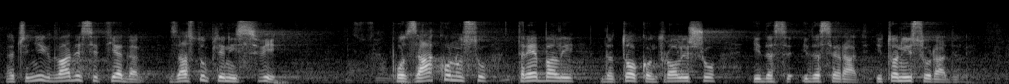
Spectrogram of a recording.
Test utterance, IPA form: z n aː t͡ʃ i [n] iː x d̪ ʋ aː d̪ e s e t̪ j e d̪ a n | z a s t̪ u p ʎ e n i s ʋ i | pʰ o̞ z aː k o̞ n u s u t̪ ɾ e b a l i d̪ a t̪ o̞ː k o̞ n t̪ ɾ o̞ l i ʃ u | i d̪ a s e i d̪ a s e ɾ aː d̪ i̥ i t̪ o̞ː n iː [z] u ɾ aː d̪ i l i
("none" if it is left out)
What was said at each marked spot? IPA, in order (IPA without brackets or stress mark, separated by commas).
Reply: ɲ, s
